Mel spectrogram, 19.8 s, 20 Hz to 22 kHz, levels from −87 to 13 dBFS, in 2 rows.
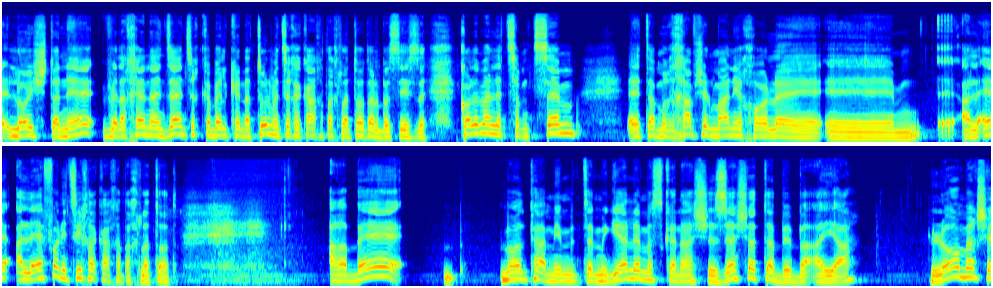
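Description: Throughout the speech, the sound is squashed, with the gain swinging around 20 dB: gain pumping, likely from excessive input gain driving a fast limiter.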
